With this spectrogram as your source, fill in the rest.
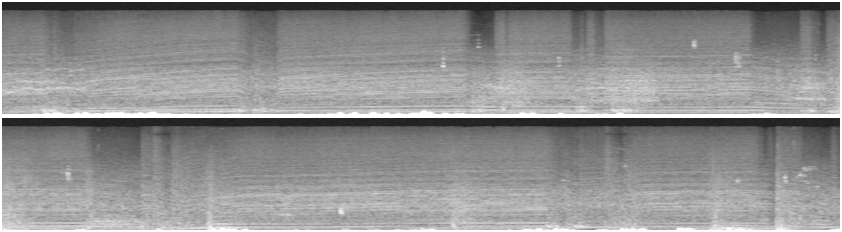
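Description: A car driving in the Sleeping Dogs video game, its engine droning and shifting pitch in repeated rising sweeps as it speeds along, with game music and ambience layered underneath.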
